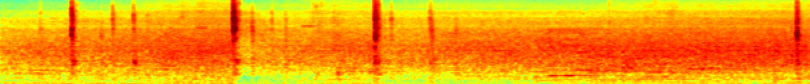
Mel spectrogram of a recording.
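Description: Steady background noise of a large, echoing hall, with faint distant talking in the second half and a few sharp clicks.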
